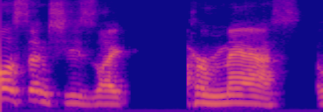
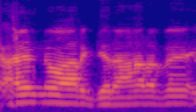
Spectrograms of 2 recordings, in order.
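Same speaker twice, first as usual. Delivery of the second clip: usual speaking voice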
